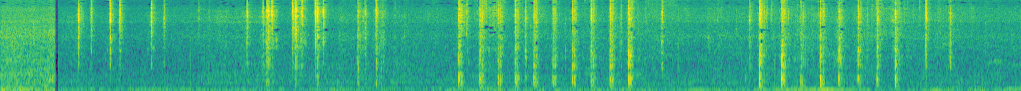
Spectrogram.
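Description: Kitchen scraps being handled and dropped onto a compost heap: a run of irregular light clicks and crackles, densest about halfway through and again near the end, over a low steady rumble.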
